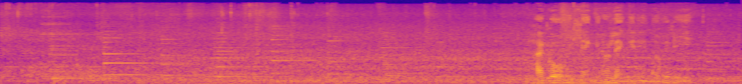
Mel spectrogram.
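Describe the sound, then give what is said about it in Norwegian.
Steady ventilation hum and whirring fans in the medieval collection of the National Museum (Nasjonalmuseet) in Copenhagen, with faint murmuring voices in the background; near the end a deeper, louder fan drone swells for a couple of seconds. “Og vi hører hvordan eh, det er ventilasjon og vifter og Men så er vi også da inne i en samling av noen av de flotteste middelaldergjenstandene som vi har.”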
